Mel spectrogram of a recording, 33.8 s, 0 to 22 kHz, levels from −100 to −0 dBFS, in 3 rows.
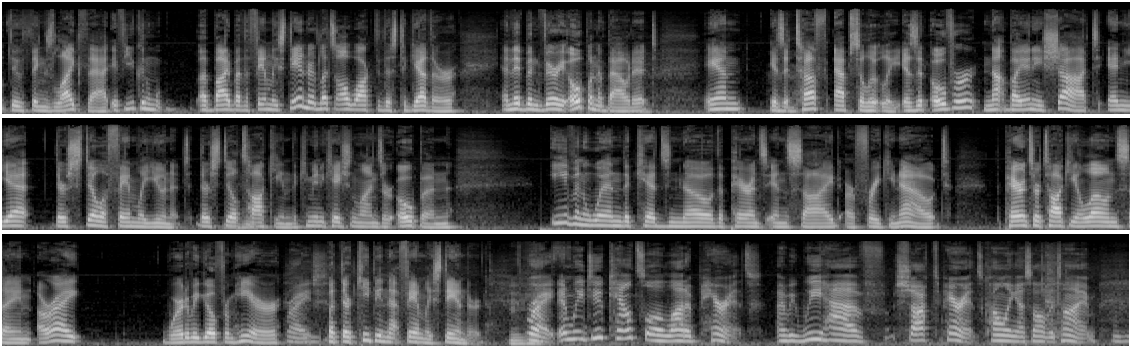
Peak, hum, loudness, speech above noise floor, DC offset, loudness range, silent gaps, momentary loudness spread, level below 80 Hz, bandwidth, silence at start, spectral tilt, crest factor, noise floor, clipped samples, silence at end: -8 dBFS; none; -28 LUFS; 34 dB; under 0.1%; 3 LU; none; 9 LU; -62 dBFS; 17 kHz; 0 s; -5 dB/octave; 22 dB; -62 dBFS; under 0.1%; 0 s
